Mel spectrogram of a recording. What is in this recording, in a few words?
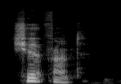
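"shirtfront", Australian English; pronunciations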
